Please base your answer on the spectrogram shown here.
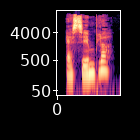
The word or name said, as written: assembler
